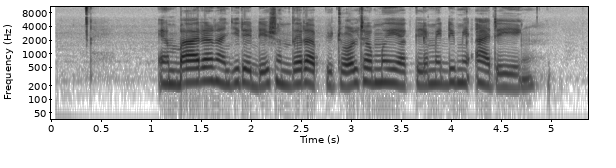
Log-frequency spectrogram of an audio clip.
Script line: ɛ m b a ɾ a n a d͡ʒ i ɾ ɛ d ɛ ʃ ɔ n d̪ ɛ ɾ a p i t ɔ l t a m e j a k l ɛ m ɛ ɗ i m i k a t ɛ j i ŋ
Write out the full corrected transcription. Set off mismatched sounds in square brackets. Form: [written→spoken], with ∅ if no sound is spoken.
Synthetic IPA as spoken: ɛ m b a ɾ a n a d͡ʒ i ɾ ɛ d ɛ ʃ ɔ n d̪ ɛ ɾ a p i t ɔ l t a m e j a k l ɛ m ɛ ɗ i m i [k→ʔ] a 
